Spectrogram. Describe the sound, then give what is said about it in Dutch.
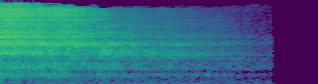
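A deep breath during a relaxation exercise: one airy, rushing exhale that starts fairly loud, fades steadily over about a second, then stops. “adem wellicht even diep in. Door je neus en uit door je mond.”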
